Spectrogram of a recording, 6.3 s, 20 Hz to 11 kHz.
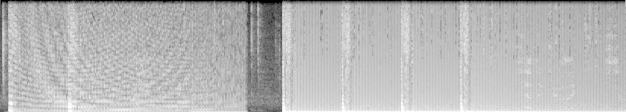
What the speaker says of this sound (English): your kick can clash with an 808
